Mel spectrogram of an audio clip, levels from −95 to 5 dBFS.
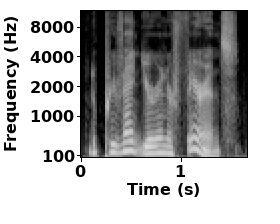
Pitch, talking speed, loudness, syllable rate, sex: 165 Hz, 145 wpm, -17 LUFS, 6.3 syllables/s, male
